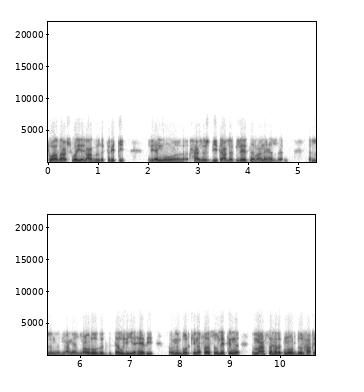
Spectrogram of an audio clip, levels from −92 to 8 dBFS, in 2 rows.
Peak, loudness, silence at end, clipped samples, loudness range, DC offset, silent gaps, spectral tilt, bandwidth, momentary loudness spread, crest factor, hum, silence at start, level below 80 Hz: -4 dBFS; -19 LUFS; 0 s; under 0.1%; 4 LU; under 0.1%; none; -4.5 dB/octave; 4.1 kHz; 11 LU; 16 dB; none; 0 s; -54 dBFS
